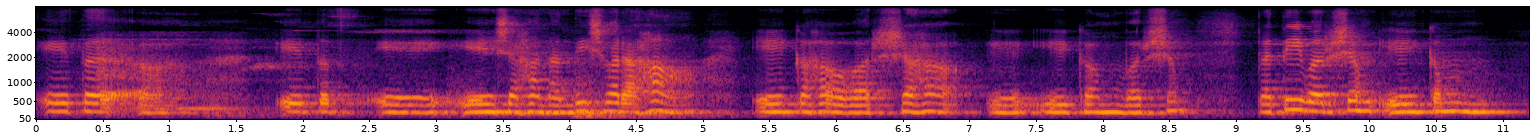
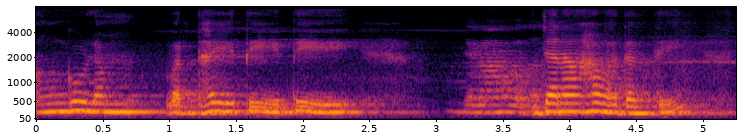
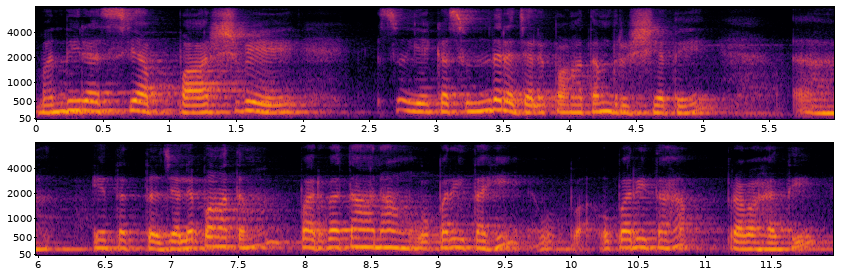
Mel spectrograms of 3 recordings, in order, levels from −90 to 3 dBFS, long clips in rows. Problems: background conversations at intervals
